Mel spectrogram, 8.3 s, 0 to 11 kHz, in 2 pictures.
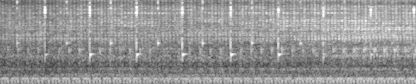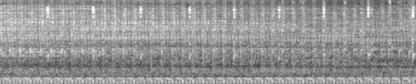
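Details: Vintage Honda Squash (AB11-1064) 12V moped with electric starter, running test: small single idles with a quick, even putter around three beats a second, no knocks or rattles; no abnormal engine noise, quiet and healthy.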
